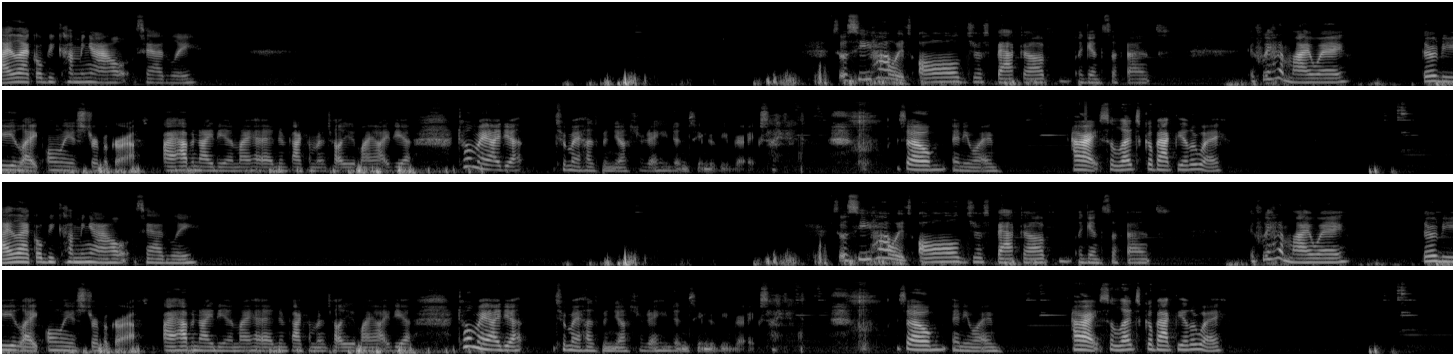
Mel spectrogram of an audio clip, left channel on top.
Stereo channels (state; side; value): normal; both; correlation 0.59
